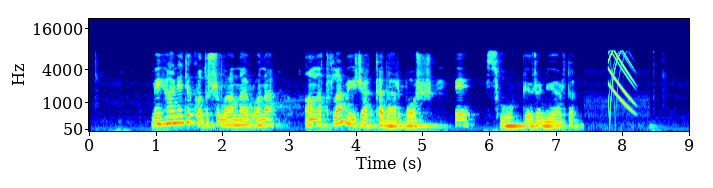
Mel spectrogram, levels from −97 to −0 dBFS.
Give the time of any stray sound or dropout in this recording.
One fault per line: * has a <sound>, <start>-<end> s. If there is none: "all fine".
* has a chirp, 7.8-8.2 s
